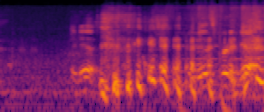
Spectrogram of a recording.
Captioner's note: laughing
